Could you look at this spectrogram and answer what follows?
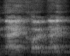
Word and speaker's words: Nikon: It was I don't know how you pronounce it, Nikon? Yeah, Nikon.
